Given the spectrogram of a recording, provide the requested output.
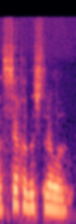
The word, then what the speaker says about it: Serra da Estrela: Estrelas? Is that right? Estrelas, the mountains? – Ah, Serra da Estrela.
